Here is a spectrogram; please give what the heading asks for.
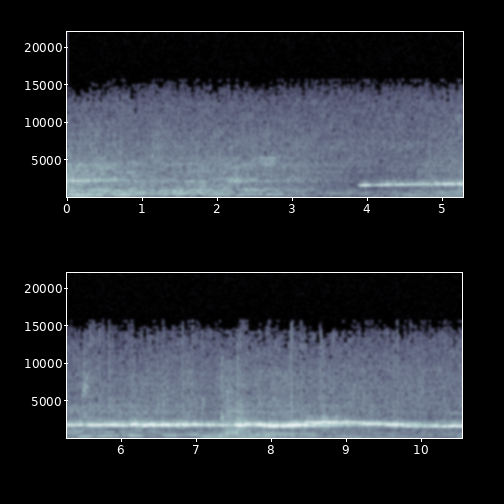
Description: Whistling accompanied by an orchestra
